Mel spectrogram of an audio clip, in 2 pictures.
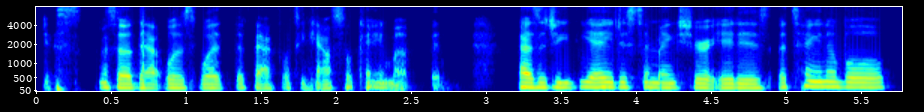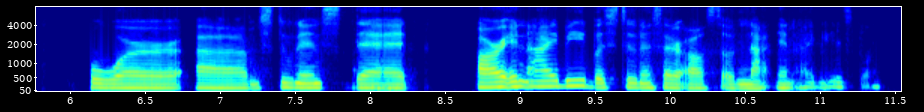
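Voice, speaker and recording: A woman updates a council meeting in a casual, conversational way. Her voice sits low for a woman. The sound is close and dry. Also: steady tone, normal speed, warm tone, no room sound. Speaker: council member giving an update. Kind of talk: meeting report.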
